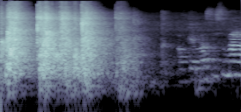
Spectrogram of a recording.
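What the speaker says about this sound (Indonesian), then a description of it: "tepuk tangan untuk semua kelompok dulu" A classroom of students applauds all the groups together, a dense burst of clapping that fades after a second or so as voices and a brief tonal, sung or hummed sound take over.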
